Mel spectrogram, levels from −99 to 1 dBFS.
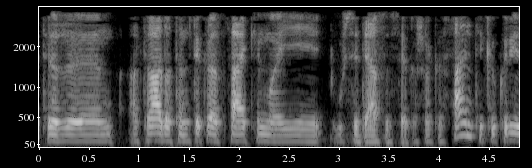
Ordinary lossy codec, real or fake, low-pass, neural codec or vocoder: MP3, 24 kbps; real; 3.6 kHz; none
